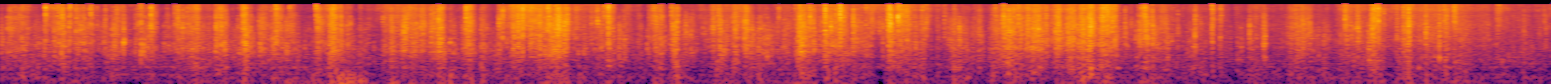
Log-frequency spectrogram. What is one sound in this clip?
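Stiff paper wrapping rustles and crinkles up close as it is handled.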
